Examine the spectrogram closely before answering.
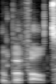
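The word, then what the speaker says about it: Überwald: I think I said that name wrong, but... Ubervolt. Like, Ubervolt. Yes, hit those Vs, man.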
